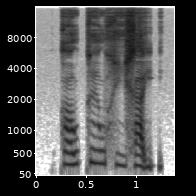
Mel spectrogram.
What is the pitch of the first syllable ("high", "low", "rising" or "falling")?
rising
